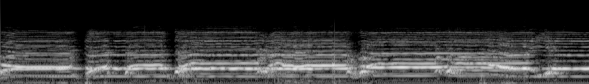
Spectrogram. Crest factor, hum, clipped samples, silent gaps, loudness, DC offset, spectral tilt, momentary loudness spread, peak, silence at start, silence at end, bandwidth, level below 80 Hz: 12 dB; none; under 0.1%; none; -14 LUFS; under 0.1%; -5 dB/octave; 4 LU; -2 dBFS; 0 s; 0 s; 5 kHz; -46 dBFS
